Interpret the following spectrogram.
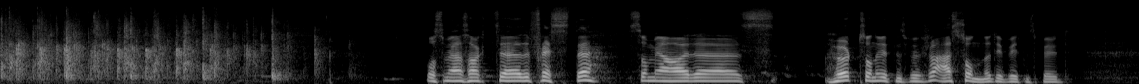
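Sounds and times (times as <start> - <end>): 
audience applause: 0.0 - 3.3
speech: 4.3 - 10.8.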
